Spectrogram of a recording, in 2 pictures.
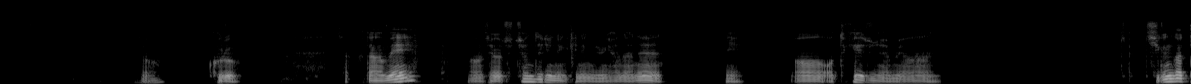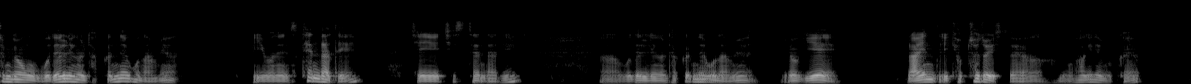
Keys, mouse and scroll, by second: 5.4 shift+middle click.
